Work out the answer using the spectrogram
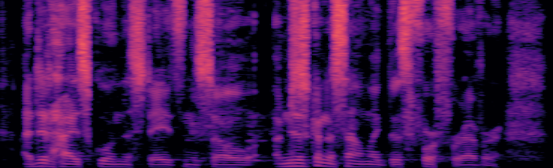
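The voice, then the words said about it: American accent. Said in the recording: “sound American, but I'm more Kiwi than I am American. My accent”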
